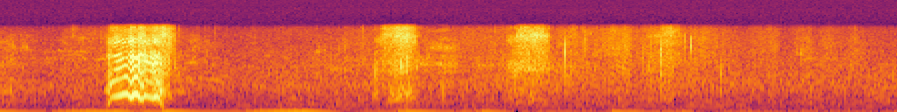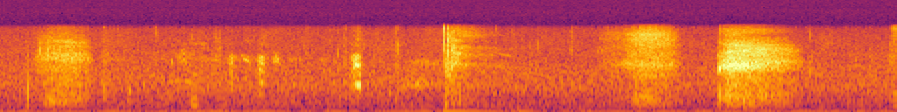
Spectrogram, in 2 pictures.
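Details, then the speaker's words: Dog giving a rapid series of short, sharp nasal sneezes, about eight in nine seconds, recorded on a Flip Video camcorder; unusual sneezing. "i've never seen a dog sneeze like that"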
